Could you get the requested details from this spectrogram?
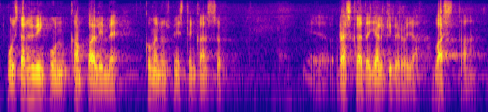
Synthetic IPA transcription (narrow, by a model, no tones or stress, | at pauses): muist̪ɑnhyʋiŋkunkɑmpːɑilimːekomenusmiest̪eŋkɑnsːɑ | rɑskɑit̪ɑjælkiʋerojɑʋɑst̪ɑ̰ːn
